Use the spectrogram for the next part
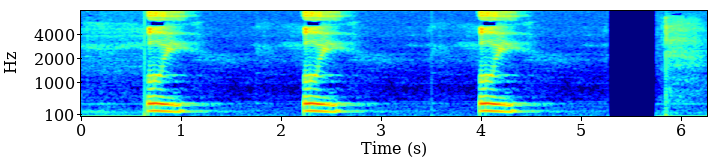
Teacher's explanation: As you can see, to move from to e, my tongue moves a bit forward to the front.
